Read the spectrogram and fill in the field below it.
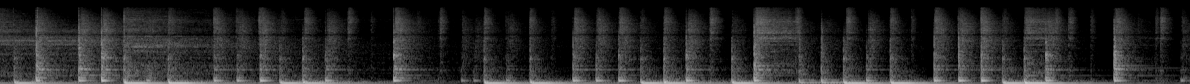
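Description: No technical faults are audible.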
